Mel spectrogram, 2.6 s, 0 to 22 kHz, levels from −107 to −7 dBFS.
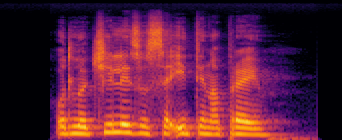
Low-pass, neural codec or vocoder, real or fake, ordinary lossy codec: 19.8 kHz; none; real; none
